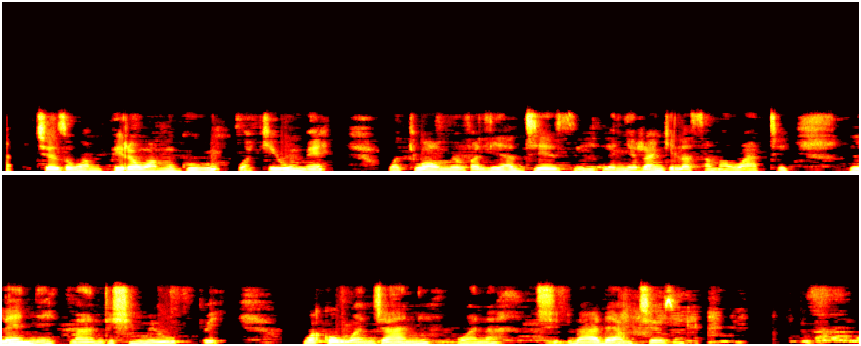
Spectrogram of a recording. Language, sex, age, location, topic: Swahili, female, 18-24, Mombasa, government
